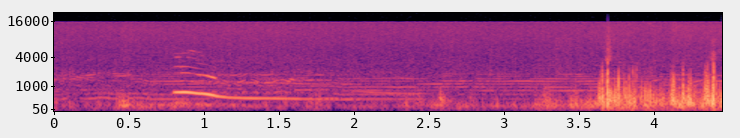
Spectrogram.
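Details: Dog howling during the call to prayer: one drawn-out tone that starts high, slides down and trails off over about a second, set against a faint sung call, followed by loud rustling and knocking noise.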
